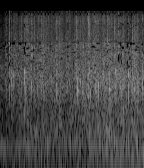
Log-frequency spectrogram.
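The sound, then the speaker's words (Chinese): Audience applause at a live crosstalk comedy show in Beijing: dense, steady clapping from a large crowd, holding an even level for the whole stretch. “感谢朋友们的掌声。”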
